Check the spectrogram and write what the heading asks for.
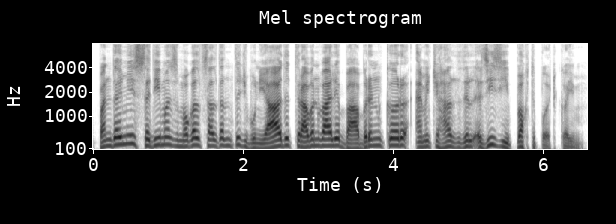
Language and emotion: Kashmiri, neutral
